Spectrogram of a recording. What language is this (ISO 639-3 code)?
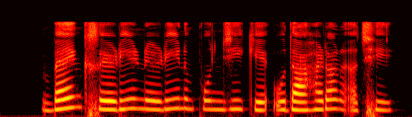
mai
